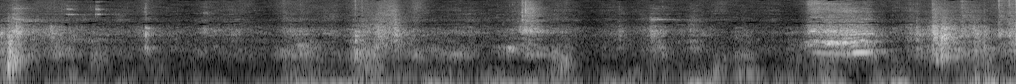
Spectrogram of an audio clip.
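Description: A man speaks at a distance in a large room with some echo.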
